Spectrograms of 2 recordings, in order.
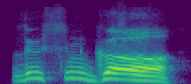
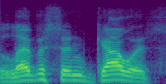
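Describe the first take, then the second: First: The name is said shortened, as Lewson Gore. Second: The name is said fully, following its spelling.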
